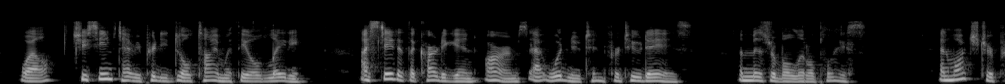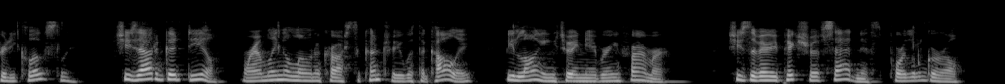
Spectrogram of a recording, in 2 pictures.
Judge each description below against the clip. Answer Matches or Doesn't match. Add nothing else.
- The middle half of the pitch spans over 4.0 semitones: Matches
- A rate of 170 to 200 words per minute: Matches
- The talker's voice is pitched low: Doesn't match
